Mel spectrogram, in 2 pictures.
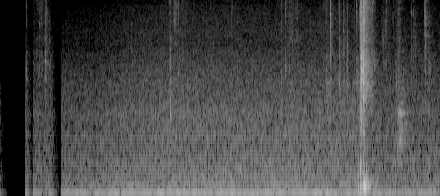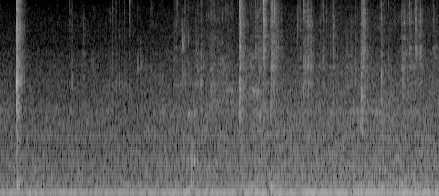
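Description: Plastic Transformers action figure being handled and twisted during its transformation, with scattered clicks of its parts and a sharp click about three and a half seconds in and another about a second later, over a steady low hum.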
